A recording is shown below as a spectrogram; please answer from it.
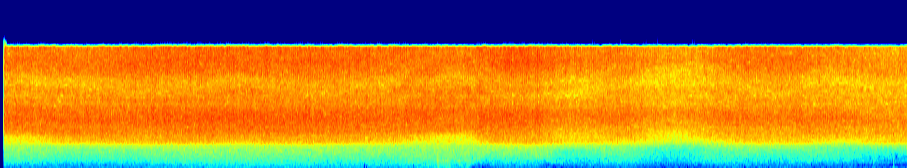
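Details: Western diamondback rattlesnake in Oklahoma, recorded in fall: a steady, continuous high-pitched buzzing rattle that holds for the whole stretch with only slight swells in loudness.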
